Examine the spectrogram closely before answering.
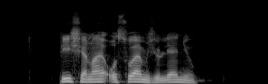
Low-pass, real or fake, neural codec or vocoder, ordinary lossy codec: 19.8 kHz; real; none; none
